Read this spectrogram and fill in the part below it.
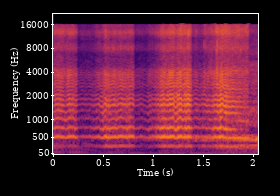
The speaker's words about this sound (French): Elle vient avec ses copines chercher le miel. attention, il y a la guêpe.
